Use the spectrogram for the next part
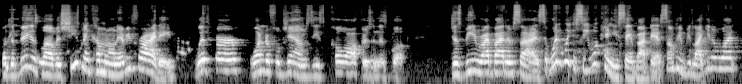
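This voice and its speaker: A woman's voice: mid-range voice, expressive, brisk, gravelly, a bit bright. A woman hosting a casual online talk show over a video call, chatty and laughing often.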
